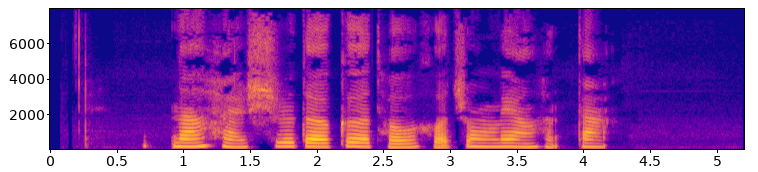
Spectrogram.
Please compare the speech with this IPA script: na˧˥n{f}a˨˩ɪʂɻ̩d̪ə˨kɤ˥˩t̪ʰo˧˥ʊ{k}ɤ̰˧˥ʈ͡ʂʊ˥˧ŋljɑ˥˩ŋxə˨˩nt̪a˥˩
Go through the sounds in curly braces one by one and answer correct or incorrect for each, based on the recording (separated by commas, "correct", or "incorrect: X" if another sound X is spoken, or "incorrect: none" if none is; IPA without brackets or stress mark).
incorrect: x, incorrect: x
